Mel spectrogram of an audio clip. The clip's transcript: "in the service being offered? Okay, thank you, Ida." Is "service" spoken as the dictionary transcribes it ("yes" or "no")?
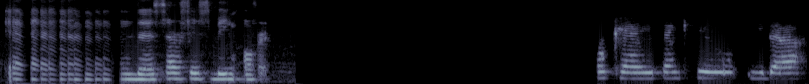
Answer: no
